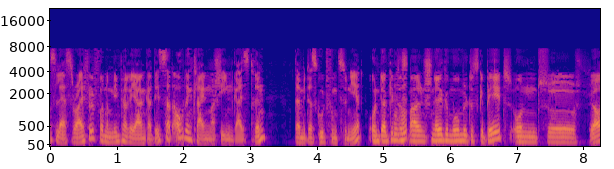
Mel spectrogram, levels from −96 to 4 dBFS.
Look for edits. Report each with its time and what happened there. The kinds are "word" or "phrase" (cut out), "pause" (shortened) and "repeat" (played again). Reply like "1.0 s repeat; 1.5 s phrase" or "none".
4.7 s pause; 5.3 s word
